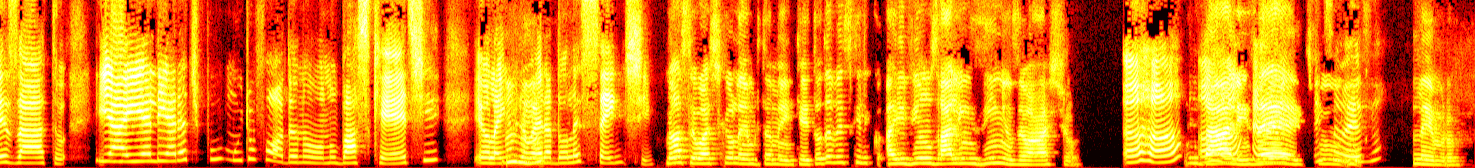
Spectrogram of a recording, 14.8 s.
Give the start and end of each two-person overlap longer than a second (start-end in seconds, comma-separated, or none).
11.8-13.6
